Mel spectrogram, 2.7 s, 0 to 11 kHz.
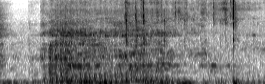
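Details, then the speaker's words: Honda CD 70 after repairing a faulty spring that caused loud internal engine noise: catches after half a second, settles into steady low putter with no ticking or chain rattle; runs clean. "तो यह तो दोस्तों आप देख सकते हैं अल्हम्दुलिल्लाह हमारे भाई का साउंड जो है बिल्कुल 100%"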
